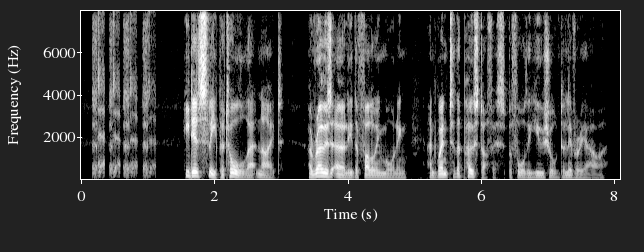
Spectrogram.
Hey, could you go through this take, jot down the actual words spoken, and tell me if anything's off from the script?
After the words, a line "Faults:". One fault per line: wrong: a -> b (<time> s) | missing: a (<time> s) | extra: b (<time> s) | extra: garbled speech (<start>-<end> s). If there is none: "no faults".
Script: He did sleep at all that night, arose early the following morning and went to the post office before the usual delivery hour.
He did sleep at all that night, arose early the following morning and went to the post office before the usual delivery hour.
Faults:
no faults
